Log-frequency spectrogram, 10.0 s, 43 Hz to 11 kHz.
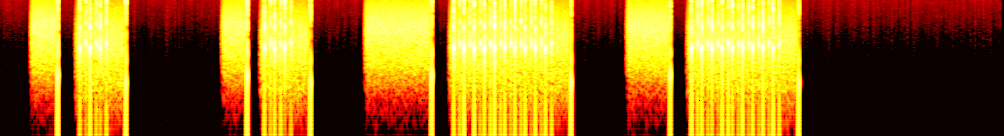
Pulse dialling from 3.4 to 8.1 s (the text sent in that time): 0 9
